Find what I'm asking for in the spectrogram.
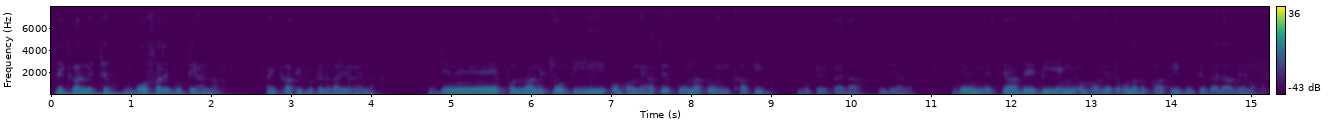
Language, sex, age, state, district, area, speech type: Punjabi, male, 30-45, Punjab, Tarn Taran, rural, spontaneous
